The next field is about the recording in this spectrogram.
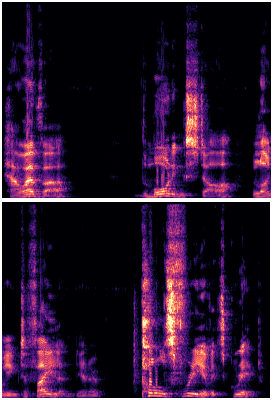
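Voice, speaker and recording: Male game master for a vlog recap: bright, forceful voice, theatrical storyteller who leans hard on key words. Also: mid-range voice, big pitch swings. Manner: theatrical, dramatic emphasis and drawn-out words.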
